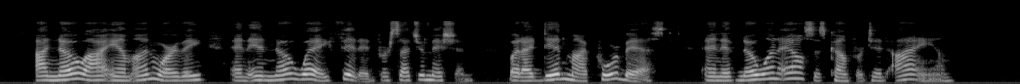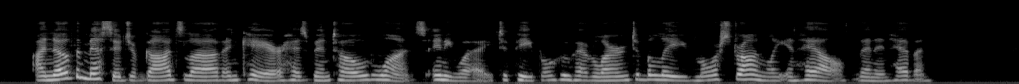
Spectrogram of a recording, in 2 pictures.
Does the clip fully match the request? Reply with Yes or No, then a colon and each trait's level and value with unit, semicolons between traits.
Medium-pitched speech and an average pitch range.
No: high, 195 Hz; average, 3.2 semitones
